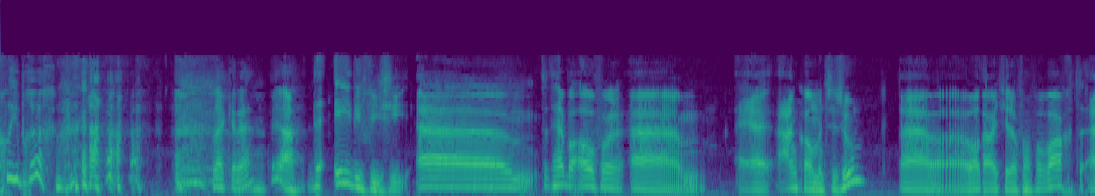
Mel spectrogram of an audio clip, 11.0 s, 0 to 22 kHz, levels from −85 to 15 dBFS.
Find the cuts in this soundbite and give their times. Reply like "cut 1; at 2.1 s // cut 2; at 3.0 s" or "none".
cut 1; at 3.1 s // cut 2; at 5.4 s // cut 3; at 9.8 s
